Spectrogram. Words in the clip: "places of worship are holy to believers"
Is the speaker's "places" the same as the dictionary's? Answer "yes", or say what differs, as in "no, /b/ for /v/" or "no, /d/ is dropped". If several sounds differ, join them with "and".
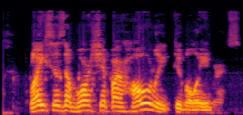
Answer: yes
